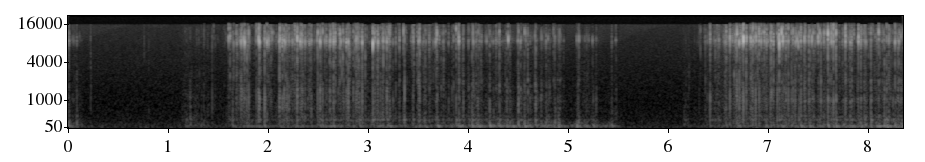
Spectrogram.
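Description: Long acrylic nails scratch a white, fibrous synthetic bath sponge held above a microphone, making dense, rapid crackly scratching with a bright hiss and a low rumble. The scratching runs in two stretches separated by a brief quiet pause.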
